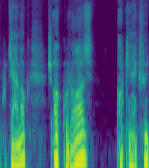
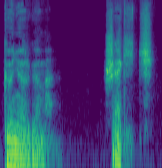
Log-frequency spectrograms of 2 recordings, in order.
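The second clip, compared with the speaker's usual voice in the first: softer, breathy whispered begging; quiet plea; 5 semitones lower, 6 dB quieter, much slower than usual. Acted. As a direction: barely voice the plea for help. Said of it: "Halkan szólalt meg". (halk, suttogó könyörgés)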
